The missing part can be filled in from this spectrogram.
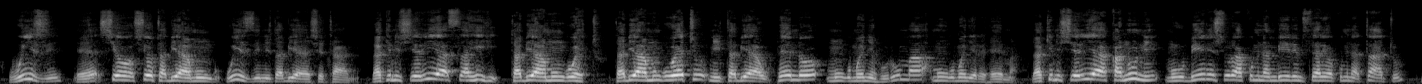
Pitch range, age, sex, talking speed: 155-205 Hz, 40-59, male, 180 wpm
